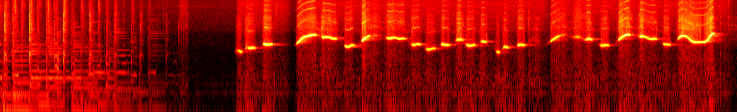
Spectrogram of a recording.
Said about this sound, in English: That was Andy Griffith. You know that show from a long time ago? It's not easy to whistle that. I was kind of struggling just then as embarrassing as it is.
